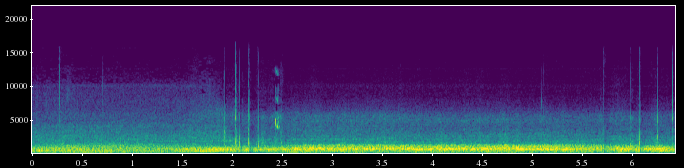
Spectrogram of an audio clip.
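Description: A crowd of protesters chanting together, the voices blurred into a steady loud mass with no single words standing out. A few sharp clicks come about two seconds in and again near the end.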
